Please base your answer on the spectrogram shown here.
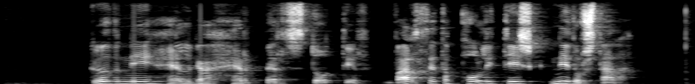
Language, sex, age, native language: Icelandic, male, 50-59, Spanish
